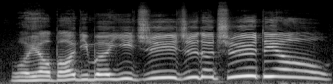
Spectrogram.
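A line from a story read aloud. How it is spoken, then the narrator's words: Terrifying roar. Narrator (Chinese): 大章鱼发出可怕的吼叫声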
